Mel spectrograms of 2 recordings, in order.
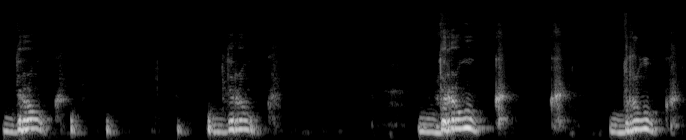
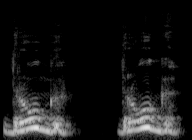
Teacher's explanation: so voiced consonant at the end of the word will become unvoiced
